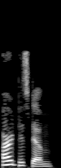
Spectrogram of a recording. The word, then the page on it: artistdom: British English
